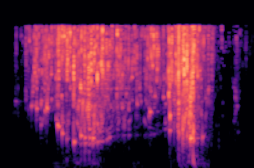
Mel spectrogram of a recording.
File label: household cleaning cloth wet in and out gently of bucket of water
